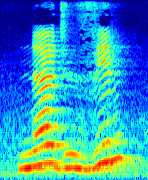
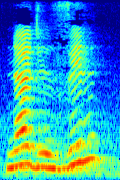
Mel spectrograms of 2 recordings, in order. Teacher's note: جیم حروف کلکلہ ہے، آواز واپس پلٹ کر آئے گی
